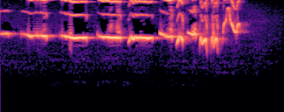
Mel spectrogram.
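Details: Blue-black grosbeak (azulão, twa twa montagne), clean high whistled notes strung in a level phrase, each slightly sliding, breaking at the end into a quick jumbled warble; quiet background.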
